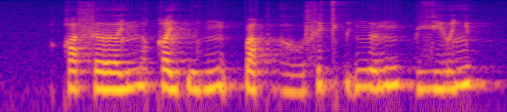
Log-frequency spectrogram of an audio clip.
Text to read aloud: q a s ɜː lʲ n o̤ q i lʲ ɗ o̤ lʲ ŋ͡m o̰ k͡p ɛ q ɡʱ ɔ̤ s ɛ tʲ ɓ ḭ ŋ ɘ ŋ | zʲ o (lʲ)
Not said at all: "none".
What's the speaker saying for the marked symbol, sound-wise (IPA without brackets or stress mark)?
lʲ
